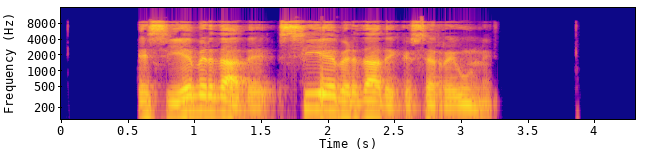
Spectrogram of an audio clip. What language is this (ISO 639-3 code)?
glg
